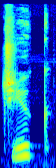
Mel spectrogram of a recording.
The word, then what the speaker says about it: Juke: done by a remixer by the name of Juke Remix, like jukebox.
